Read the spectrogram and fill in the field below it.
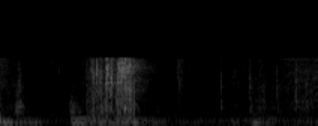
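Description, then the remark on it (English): Tarot cards being shuffled, with a soft papery riffle that swells into one louder burst of fluttering cards, then fades to light scattered shuffling. “So I know this is very exciting for radio, both shuffling.”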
